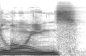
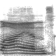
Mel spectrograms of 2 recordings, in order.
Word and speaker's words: Loins: So Katie Loins, a research scientist at the Georgia. It's just lions. It's lions. Dude. I'm gonna pronounce. It's lions, but loins for comedic purposes. It's lions though.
